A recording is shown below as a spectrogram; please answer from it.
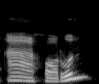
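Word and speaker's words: آخَرُون: Akhor akharun ya bacanya akharun itu yang lainnya untuk muzakar. Ukhro yang lainnya untuk muannas.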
